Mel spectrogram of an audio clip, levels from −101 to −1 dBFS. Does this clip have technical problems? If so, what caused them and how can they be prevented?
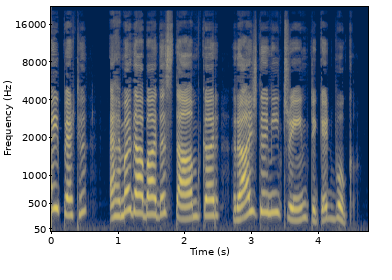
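No, there are no technical problems in this speech clip. Nothing needs to be prevented.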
